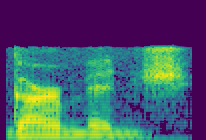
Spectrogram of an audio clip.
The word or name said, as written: garbage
